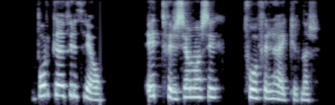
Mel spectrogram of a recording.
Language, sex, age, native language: Icelandic, female, 40-49, Icelandic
